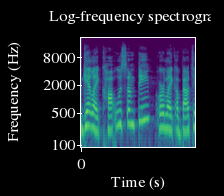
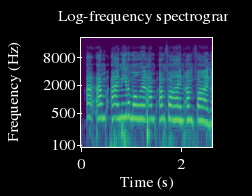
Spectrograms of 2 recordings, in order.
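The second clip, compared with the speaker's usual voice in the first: high-pitched mock insistence; imitating upset girlfriend; 7 semitones higher than usual. Retelling the girlfriend walking away from him, high mock-upset voice. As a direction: imitate a woman insisting as she walks off. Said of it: "as she's walking away, she's going like".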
